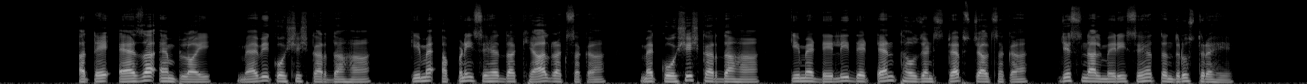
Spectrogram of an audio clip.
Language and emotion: Punjabi, neutral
